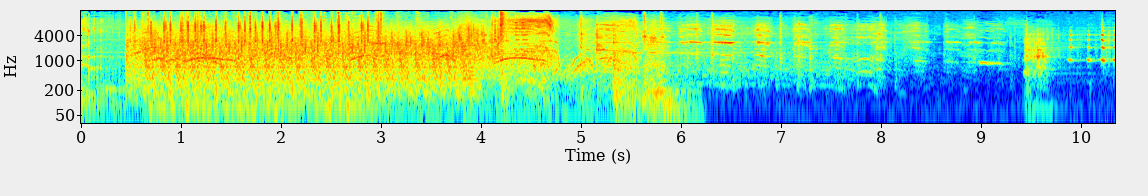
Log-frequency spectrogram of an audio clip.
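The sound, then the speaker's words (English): Gunfire in a gunfight with murderous killing-machine androids: dense, loud rapid-fire bursts for about six seconds, then dropping to sparser, fainter shots and clatter. “And gunfights with murderous deathbot killing machine androids.”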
